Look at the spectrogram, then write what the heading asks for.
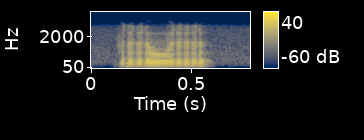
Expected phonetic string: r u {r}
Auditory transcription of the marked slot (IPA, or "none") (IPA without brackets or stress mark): r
